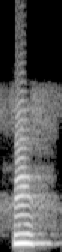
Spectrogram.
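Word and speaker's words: six: ای و ان تلفظش هست ا ان پس میشه سنگ سنگ عدد ش سیس سیس شبیه شش انگلیسی نوشته میشه اما ایکس رو اس تلفظ می‌کنیم سیس سیس فکر کنم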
